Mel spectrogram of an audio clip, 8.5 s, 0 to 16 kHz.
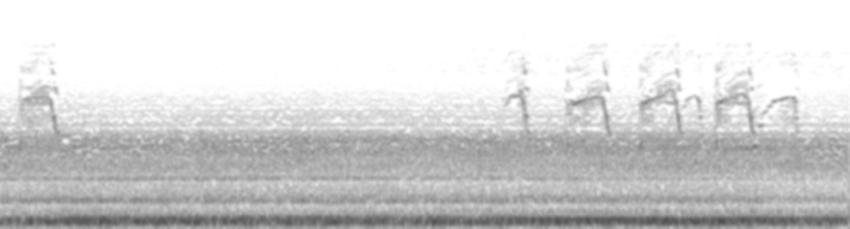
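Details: Adult bald eagle at a nest in southwest Florida on 24 March 2023, as a father raising eaglets meets a mature intruder eagle and locks talons. Thin high chattering notes that rise then drop, mostly in a later run, over heavy low rumbling noise.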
